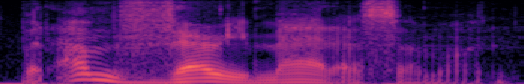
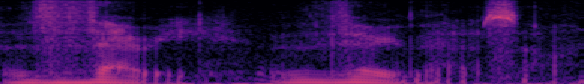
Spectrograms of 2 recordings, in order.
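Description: First: Said in the usual way. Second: Very mad at someone, whispered much softer; half-joking whispered grudge. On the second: Shown as a demonstration. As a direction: drop to a hush as if sharing a secret. Repeats it in a whisper.

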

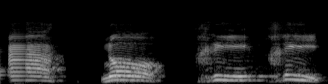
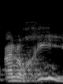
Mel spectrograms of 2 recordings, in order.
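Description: First: "Ah, no, chi" broken into separate, drawn-out syllables. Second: Said in the usual way. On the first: Shown as a demonstration. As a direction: sound out "Ah, no, chi" piece by piece, pausing after each. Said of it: "he can pronounce each letter". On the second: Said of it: "doesn't read in the normal way".

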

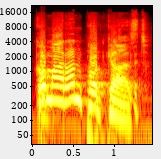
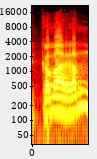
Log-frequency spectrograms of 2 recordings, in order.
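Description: First: High, loud jingle call; show title call. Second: Laughing, loud repeat of the title; laughing echo. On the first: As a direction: belt out the podcast name. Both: Pretend.

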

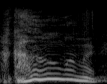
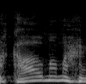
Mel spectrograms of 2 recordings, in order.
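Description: First: Firm commanding take. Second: Tentative testing take. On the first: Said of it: "Assim, que voz é essa?". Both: Shown as a demonstration.

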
